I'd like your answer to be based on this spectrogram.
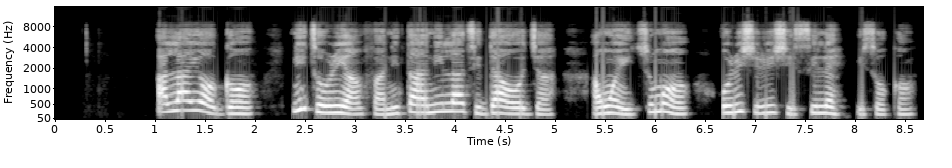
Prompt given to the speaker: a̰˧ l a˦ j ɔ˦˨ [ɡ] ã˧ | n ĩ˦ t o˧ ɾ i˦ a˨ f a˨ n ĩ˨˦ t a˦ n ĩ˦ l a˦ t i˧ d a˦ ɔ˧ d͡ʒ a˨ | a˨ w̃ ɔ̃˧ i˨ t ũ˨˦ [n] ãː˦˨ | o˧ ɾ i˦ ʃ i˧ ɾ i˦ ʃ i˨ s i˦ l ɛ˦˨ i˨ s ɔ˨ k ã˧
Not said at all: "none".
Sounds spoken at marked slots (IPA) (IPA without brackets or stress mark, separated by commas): ɡ, m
